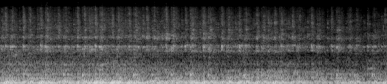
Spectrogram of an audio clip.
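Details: 1966 Chevy C10 V8 with finished welded 3-inch exhaust, headers and Flowmaster Delta 50 mufflers: deep lumpy even idle burble, no ticks or knocks; belt needs fixing; normal idle.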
